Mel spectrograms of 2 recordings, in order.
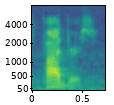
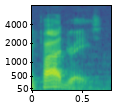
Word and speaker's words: Podres: lot they say Padres actually the right pronunciation is Padres but when I got to the bigleys they call me Johnny Padres and I want to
